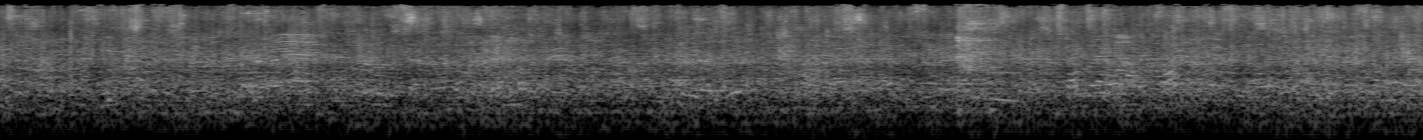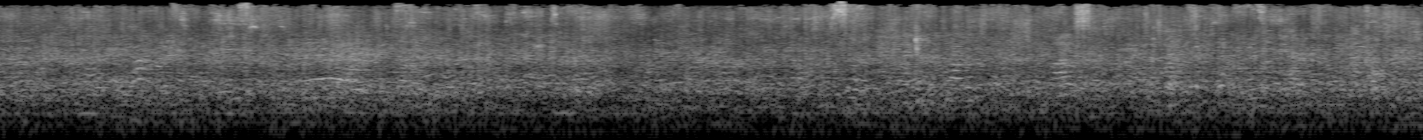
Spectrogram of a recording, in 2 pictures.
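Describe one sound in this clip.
A crowd of men and women chatters all around in a large room.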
